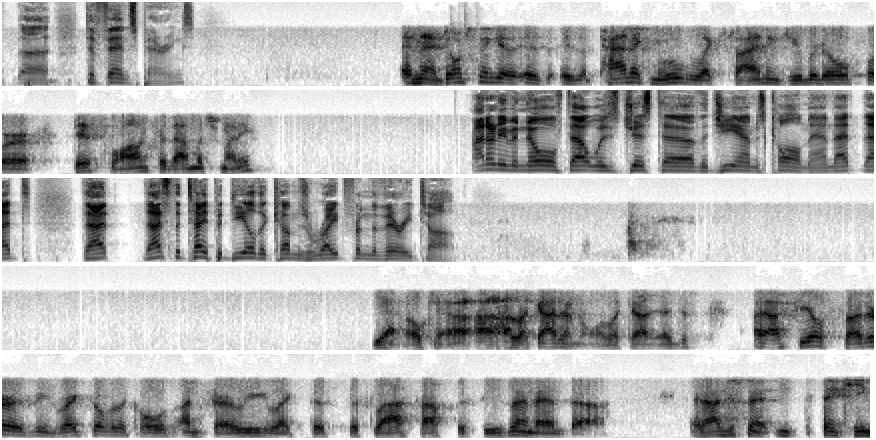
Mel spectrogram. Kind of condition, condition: link, phone line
